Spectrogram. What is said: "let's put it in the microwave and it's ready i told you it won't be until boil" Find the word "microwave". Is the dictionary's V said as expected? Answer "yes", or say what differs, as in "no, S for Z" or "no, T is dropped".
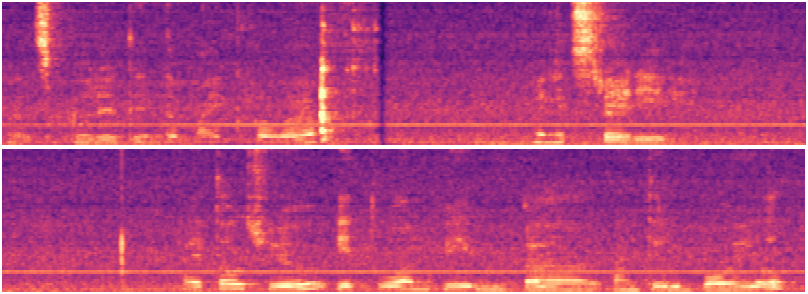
no, V is dropped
